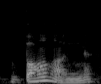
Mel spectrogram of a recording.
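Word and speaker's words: Ban: The cat's name was spelled B-A-N, but it's pronounced Bon if you're actually Irish and actually speak Irish.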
